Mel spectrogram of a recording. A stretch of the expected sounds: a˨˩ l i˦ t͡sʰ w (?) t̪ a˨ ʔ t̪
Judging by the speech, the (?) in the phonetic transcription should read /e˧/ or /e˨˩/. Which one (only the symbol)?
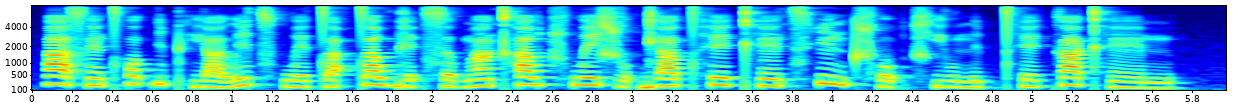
e˨˩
